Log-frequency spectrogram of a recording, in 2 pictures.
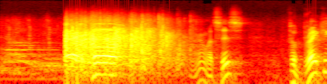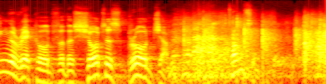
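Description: An elderly man speaks with animation to an audience.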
